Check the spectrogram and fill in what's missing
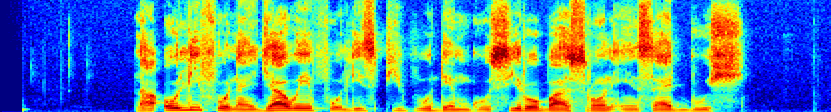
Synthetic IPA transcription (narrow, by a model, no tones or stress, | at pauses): naʔolifɔnajd͡ʒawefɔlispʰipɔldɛ̃mɡosiɾobasɹɔ̃nḭ̃nsajd̚buʃ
